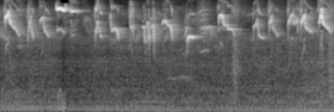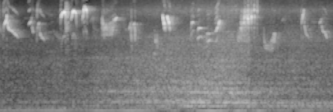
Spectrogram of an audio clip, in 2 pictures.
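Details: Competition white-eye from Sambas, West Kalimantan, delivers a long, fast series of piercing chirps and slurred whistles, dense at first, later more spaced, with a hiss of broadband noise toward the end.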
